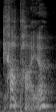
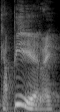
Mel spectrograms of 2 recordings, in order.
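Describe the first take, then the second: First: The word is said with an English-style pronunciation. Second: The word is said with an Italian pronunciation. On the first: "which is a bad, on my behalf, pronunciation" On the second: "the Italian capire"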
